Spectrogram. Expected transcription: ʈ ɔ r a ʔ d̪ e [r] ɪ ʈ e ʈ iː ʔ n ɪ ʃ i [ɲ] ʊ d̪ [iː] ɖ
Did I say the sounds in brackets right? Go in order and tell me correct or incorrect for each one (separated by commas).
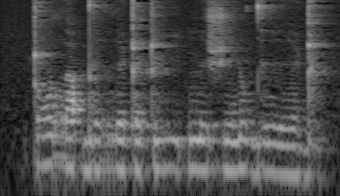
correct, incorrect, incorrect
